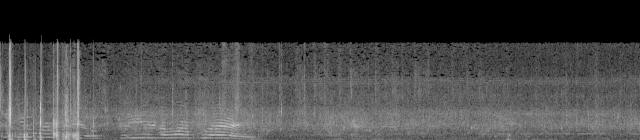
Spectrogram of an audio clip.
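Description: A quick run of knocks and rubs from the phone being handled, then a high, child-like voice calling out for about two seconds. After that there is the steady trickle of water from the pool's spa spillover.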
